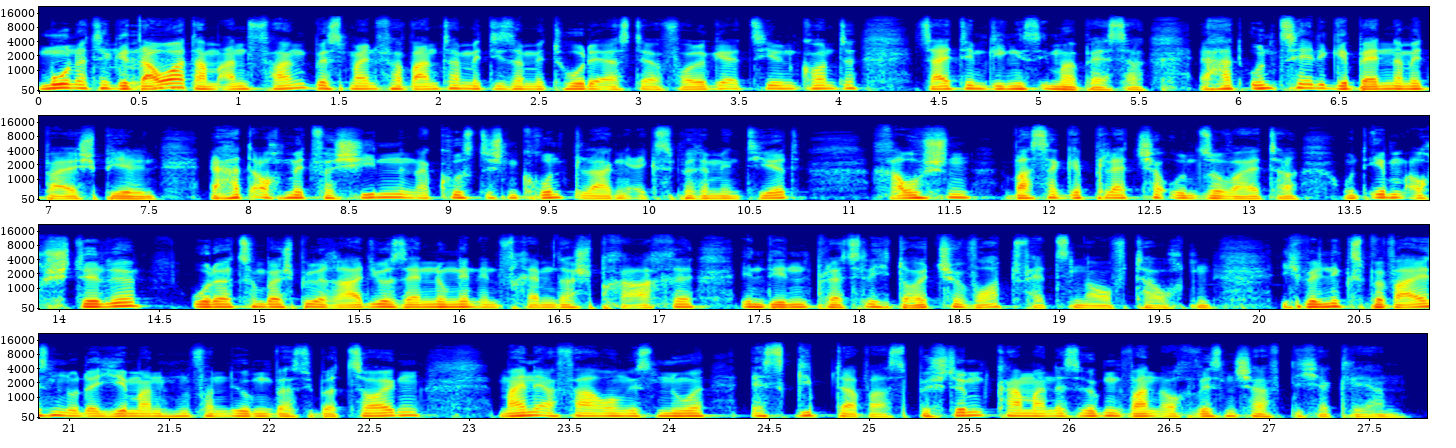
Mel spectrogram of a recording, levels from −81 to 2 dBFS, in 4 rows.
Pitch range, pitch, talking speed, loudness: 110-130 Hz, 120 Hz, 175 wpm, -20 LUFS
